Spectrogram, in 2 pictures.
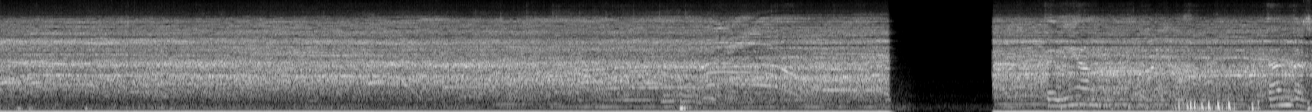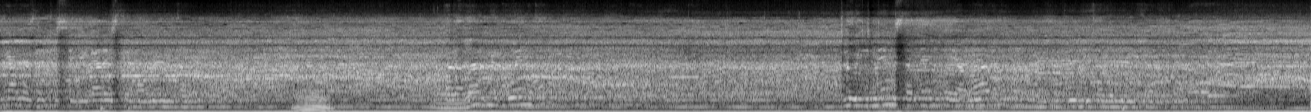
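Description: A concert video played from a phone held to the microphone: a dense, steady din of crowd noise with music and indistinct voices. It cuts out completely for about a second, roughly nine seconds in.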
